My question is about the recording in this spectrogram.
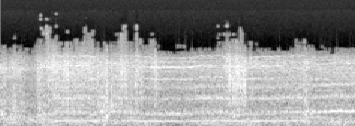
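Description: Subaru Impreza WRC rally car's turbocharged flat-four engine pulling hard at steady high revs, heard from inside the cabin over gravel noise from the tyres. The note breaks briefly about four seconds in, then climbs again.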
